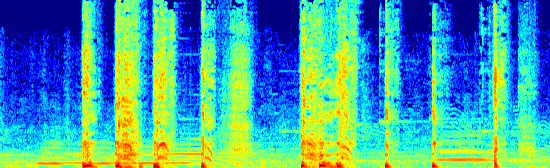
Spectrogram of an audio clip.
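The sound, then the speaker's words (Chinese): Sudden choking coughs from a man caught off guard: many sharp, harsh bursts in uneven clusters, some quick in succession and others spaced apart, over a low steady background. “汤范冷不防呛咳了几下”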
